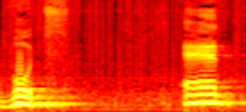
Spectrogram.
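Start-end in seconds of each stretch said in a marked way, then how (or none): 0.1-0.7 "votes." set apart after a pause and said firmly; "votes." singled out and pressed; stress on votes. Shown as a demonstration. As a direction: give "votes." its own beat. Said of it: "I would like to emphasize the word".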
